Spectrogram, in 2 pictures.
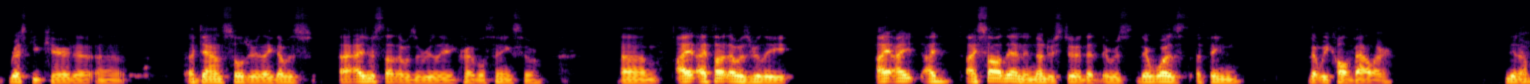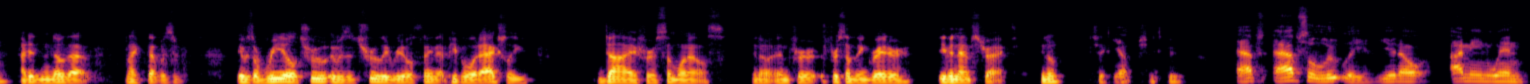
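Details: Adult male Navy veteran whose military career ended after he developed Tourette syndrome; a repeated-word vocal tic occurs while he speaks; Tourette syndrome with vocal tics.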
